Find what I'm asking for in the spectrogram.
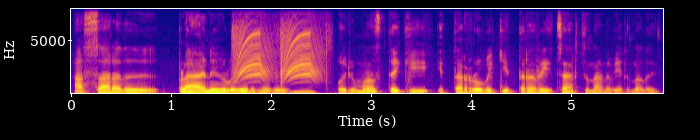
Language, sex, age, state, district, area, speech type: Malayalam, male, 45-60, Kerala, Wayanad, rural, spontaneous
